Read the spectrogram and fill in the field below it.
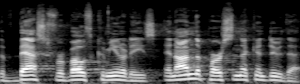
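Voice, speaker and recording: An unremarkable speaking voice from a man with an American accent, fairly high in pitch, at a moderate pace with ordinary pitch variation. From Western Maryland. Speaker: state senator and congressional candidate. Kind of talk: political debate.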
